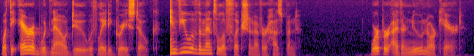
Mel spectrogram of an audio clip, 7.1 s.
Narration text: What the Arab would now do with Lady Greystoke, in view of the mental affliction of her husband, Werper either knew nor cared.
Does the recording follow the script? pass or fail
pass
